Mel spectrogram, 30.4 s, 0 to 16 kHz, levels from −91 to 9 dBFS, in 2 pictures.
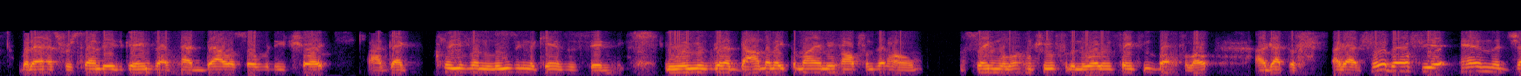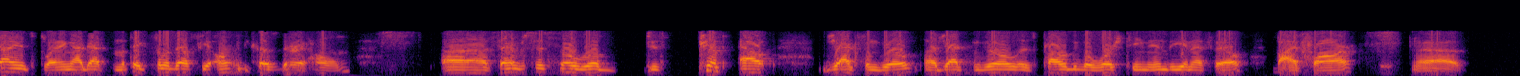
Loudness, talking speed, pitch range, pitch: -23 LUFS, 155 wpm, 115-135 Hz, 125 Hz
